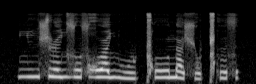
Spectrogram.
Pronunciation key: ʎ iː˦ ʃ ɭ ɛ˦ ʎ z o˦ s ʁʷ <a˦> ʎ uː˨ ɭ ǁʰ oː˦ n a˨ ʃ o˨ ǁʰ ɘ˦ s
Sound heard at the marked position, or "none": a˦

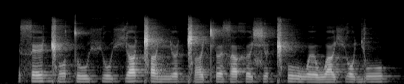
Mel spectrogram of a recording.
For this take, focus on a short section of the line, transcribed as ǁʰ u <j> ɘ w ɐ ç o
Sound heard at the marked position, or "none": w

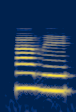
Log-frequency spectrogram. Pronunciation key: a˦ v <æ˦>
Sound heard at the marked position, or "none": ɛ˦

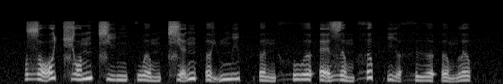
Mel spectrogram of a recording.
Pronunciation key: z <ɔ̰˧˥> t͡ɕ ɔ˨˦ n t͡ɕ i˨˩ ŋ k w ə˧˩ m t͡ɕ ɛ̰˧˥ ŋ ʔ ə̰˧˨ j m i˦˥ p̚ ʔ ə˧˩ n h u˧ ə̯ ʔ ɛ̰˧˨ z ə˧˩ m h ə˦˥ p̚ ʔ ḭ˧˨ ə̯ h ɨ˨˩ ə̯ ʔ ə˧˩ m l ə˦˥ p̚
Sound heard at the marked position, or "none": ɔ̰˧˥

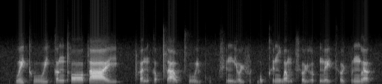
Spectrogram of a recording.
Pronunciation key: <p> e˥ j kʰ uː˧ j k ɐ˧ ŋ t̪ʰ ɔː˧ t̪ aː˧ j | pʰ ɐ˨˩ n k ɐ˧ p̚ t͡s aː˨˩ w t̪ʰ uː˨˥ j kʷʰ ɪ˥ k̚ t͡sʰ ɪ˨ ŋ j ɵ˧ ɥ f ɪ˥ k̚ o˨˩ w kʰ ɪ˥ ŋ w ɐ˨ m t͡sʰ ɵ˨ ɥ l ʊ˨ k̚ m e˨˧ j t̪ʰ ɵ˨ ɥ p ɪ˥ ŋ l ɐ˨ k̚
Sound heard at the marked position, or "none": kʷ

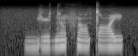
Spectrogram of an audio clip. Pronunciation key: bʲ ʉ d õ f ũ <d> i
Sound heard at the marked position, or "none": tˤ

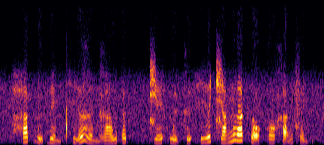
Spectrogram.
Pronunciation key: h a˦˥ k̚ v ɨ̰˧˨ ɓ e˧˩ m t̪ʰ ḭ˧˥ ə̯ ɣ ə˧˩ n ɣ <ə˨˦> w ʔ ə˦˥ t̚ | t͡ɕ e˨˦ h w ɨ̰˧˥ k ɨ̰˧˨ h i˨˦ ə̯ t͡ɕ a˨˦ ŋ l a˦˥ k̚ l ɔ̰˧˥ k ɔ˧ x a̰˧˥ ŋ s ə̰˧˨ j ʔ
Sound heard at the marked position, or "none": a˨˦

